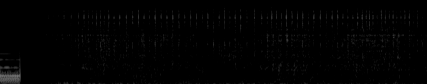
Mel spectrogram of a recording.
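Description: The last chord of background music cuts off abruptly just after the start. A faint, steady, rapid mechanical ticking with hiss follows.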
